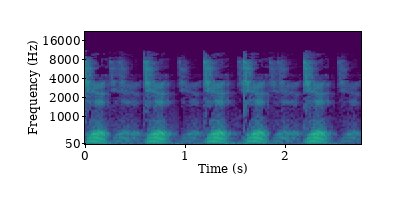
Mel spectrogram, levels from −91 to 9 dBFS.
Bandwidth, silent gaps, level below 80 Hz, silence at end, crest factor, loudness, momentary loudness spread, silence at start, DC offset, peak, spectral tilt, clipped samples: 11.5 kHz; none; -56 dBFS; 0 s; 16 dB; -33 LUFS; 8 LU; 0 s; under 0.1%; -18 dBFS; -4.5 dB/octave; under 0.1%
